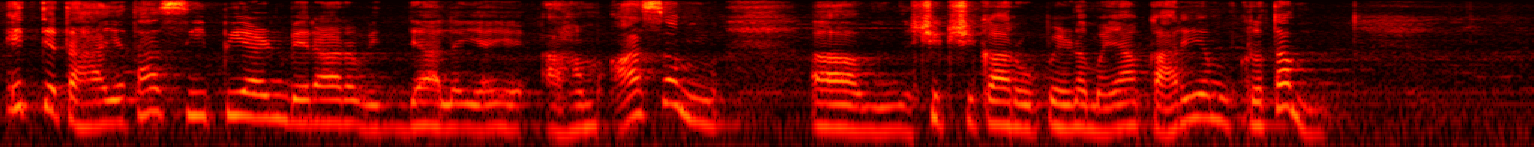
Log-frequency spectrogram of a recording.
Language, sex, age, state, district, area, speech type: Sanskrit, female, 45-60, Maharashtra, Nagpur, urban, spontaneous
